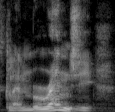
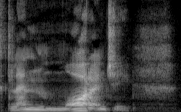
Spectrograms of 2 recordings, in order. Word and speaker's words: Glenmorangie: It's a Glenmorangie. Now, I know many people go like, what? It's Glenmorangie. No, it's not. It's Glenmorangie. If you ever go to Scotland, you'll find out. They will tell you.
